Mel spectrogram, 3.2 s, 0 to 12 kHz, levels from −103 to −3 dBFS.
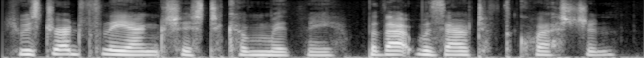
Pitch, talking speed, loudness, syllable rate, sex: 215 Hz, 280 wpm, -19 LUFS, 6.6 syllables/s, female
